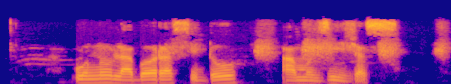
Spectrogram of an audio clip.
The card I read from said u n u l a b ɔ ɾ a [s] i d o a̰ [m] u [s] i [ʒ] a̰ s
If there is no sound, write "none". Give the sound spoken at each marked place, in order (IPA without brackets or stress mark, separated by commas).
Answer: s, m, z, ʒ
